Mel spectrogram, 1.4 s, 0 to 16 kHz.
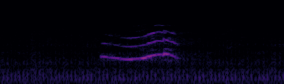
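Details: A tawny owl gives one short, nasal call that dips then rises, under half a second, against faint hiss, on a nest cam at 05:08 on 1 April 2014 as the male brings the female a mouse.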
